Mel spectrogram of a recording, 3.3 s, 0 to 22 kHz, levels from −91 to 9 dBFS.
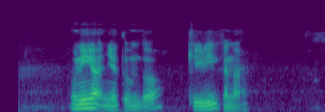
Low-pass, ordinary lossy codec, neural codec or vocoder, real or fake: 7.2 kHz; Opus, 16 kbps; none; real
